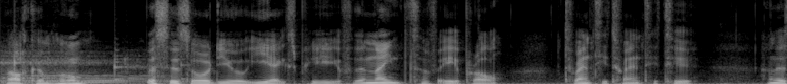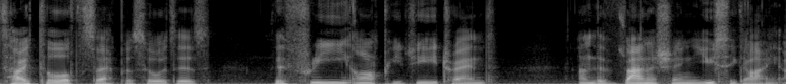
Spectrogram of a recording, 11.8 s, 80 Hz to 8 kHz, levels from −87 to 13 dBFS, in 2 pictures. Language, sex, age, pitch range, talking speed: English, male, 30-49, 95-115 Hz, 135 wpm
